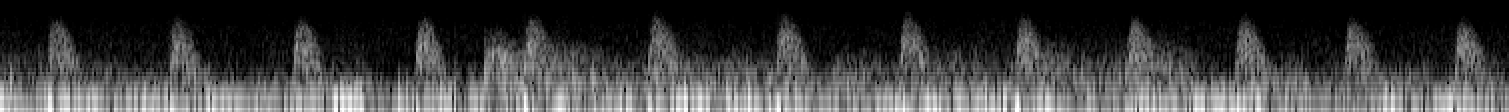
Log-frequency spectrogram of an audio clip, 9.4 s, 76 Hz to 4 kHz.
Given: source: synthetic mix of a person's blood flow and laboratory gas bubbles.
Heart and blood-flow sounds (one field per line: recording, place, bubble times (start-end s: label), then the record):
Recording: Doppler ultrasound of blood flow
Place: subclavian vein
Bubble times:
no bubbles
From the record:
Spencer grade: 0 (complete lack of bubble signals)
